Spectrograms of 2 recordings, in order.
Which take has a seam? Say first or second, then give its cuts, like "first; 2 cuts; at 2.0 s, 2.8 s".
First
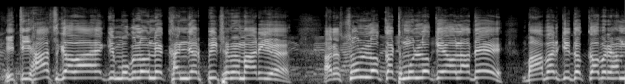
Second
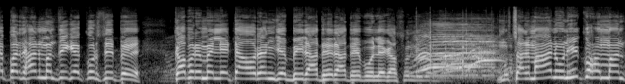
second; 1 cut; at 5.0 s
